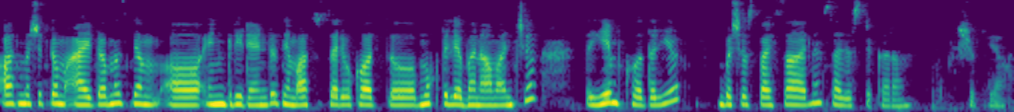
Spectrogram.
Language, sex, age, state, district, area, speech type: Kashmiri, female, 18-30, Jammu and Kashmir, Bandipora, rural, spontaneous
